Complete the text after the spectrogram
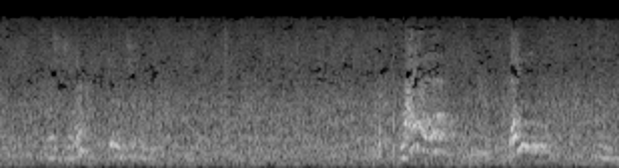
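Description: A dog lets out a few scattered barks and whimpering yelps, fairly close, over a constant rushing background like surf or wind.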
